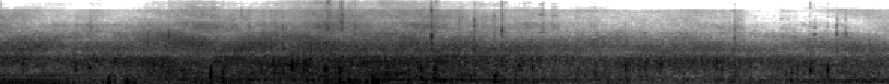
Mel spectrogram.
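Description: Steady wind blows outdoors.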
